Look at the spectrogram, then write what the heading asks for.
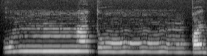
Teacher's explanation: karena ada Nun ada tanwin bertemu dengan huruf q cara bacanya tanwin dibunyikan samar-samar ke huruf q sambil dengung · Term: Ikfa abad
